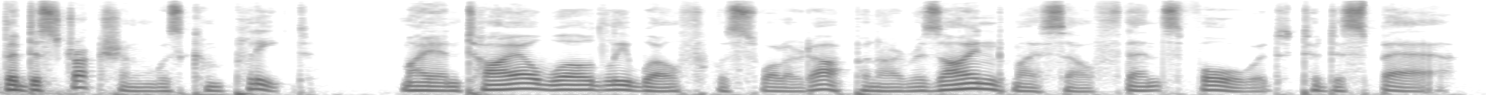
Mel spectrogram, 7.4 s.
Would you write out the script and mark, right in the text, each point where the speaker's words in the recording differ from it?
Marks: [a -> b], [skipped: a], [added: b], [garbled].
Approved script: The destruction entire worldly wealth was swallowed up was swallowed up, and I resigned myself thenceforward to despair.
The destruction [added: was complete My] entire worldly wealth was swallowed up [skipped: was swallowed up,] and I resigned myself thenceforward to despair.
